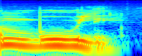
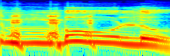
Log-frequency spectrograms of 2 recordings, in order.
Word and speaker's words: Mbulu: You find presenter Leta Mbuli. Yeah, I know. No, it's Mbulu.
